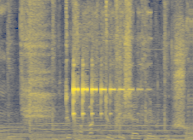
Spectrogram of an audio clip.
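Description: A rapid run of high electronic beeps, about eight in a second, from a computer alert tone, starting about a second in and lasting about a second, over background music.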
